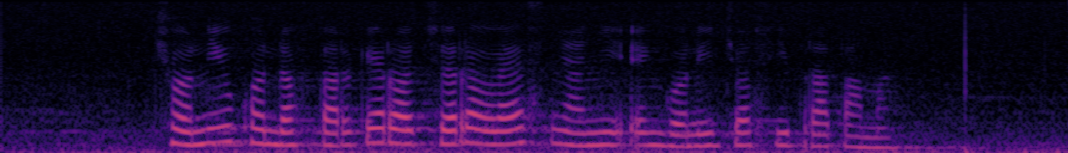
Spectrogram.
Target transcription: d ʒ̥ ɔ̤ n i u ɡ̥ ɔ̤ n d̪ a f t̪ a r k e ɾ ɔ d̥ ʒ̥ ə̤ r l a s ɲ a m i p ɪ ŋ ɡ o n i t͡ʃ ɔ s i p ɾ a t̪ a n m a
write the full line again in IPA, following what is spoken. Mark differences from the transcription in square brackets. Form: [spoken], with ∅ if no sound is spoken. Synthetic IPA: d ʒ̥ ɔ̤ n i u ɡ̥ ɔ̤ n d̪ a f t̪ a r k e ɾ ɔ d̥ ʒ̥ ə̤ r l [ɛ] s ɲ a [ɲ] i [ʔ] ɪ ŋ ɡ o n i t͡ʃ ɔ s i p ɾ a t̪ a [∅] m a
